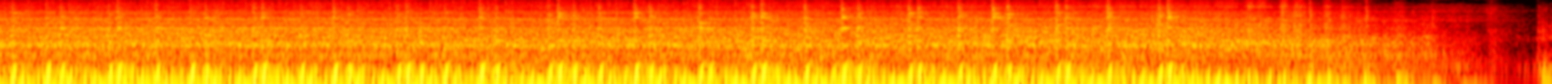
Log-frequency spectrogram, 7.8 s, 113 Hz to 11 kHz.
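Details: Honda 4118 riding mower, GXV 610 twin, new starter and two new coils after mice damage: uneven stumbling beat of about four pulses a second, never settling into steady idle; sputtering, rough running, cause unknown.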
